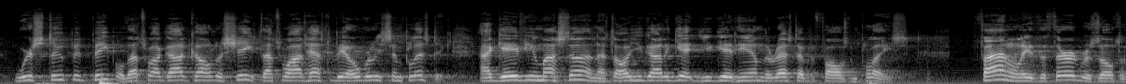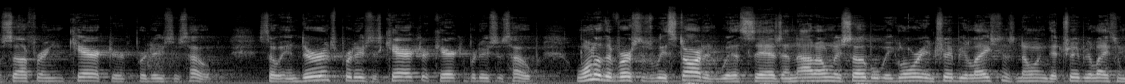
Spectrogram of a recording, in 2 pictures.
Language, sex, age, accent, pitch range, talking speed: English, male, 60-79, American, 140-175 Hz, 195 wpm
